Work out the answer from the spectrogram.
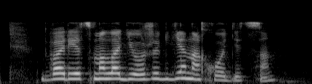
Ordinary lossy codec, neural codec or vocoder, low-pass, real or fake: AAC, 48 kbps; none; 7.2 kHz; real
